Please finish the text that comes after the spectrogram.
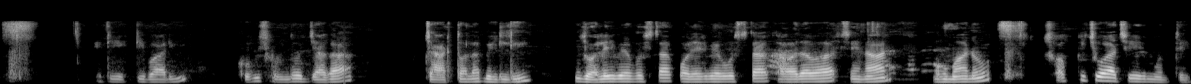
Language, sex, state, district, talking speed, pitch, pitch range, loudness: Bengali, male, West Bengal, North 24 Parganas, 100 wpm, 130 Hz, 125-145 Hz, -18 LUFS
